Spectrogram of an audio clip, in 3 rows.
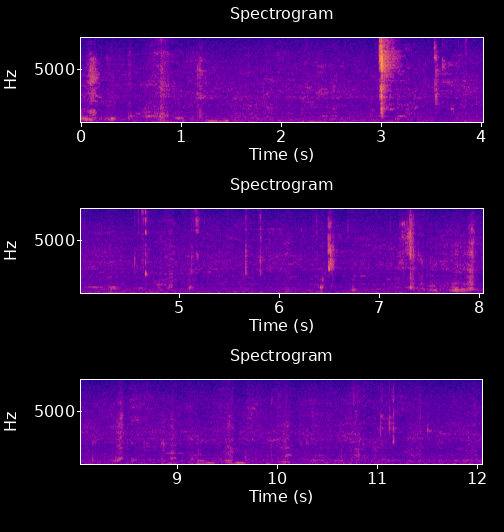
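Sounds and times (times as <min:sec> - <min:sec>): wet chewing and mouth smacks: 0:04.5 - 0:10.2, 0:10.8 - 0:11.6.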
